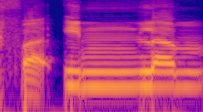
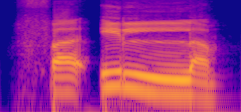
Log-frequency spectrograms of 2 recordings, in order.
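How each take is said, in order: First: A slight n sound is heard before the l. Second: The n merges fully into the l, unheard. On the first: The speaker calls it wrong. "dia takkan bunyi fa'inlam, ada bunyi nun sikit ke, tak ada" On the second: The speaker calls it right. "kita dengar seolah-olah kita baca ni tak ada langsung bunyi nun tu"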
